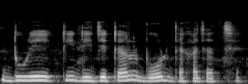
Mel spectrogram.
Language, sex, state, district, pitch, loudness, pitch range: Bengali, female, West Bengal, Alipurduar, 170 Hz, -16 LUFS, 155-185 Hz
